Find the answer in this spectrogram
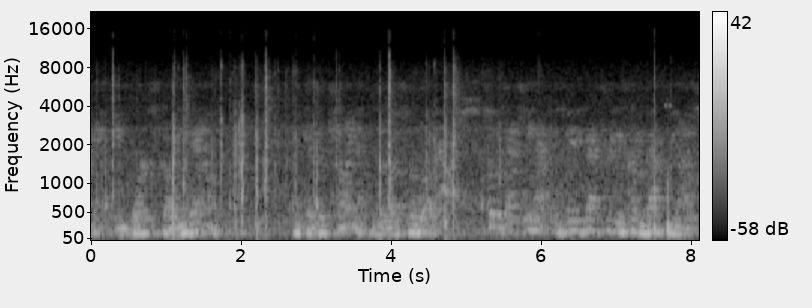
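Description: A low-pitched voice talking indistinctly, with several sharp clicks scattered through it.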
